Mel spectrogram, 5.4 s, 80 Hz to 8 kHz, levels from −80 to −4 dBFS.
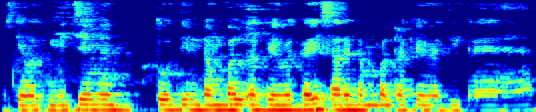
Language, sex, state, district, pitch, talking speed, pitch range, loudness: Hindi, male, Bihar, Jamui, 135 Hz, 180 wpm, 130-135 Hz, -17 LUFS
